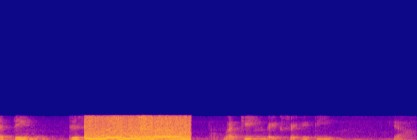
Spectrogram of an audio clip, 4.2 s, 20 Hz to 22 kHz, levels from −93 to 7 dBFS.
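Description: From 0.85 to 1.91 s, mu-law telephone bytes are played as plain linear 8-bit samples with no expansion. This companded audio read as linear turns the speech into harsh, loud buzzing with heavy noise.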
